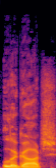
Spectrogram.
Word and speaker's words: Lagos: Lagos.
